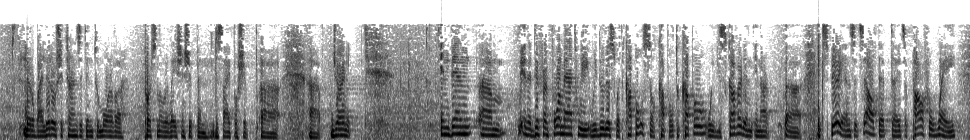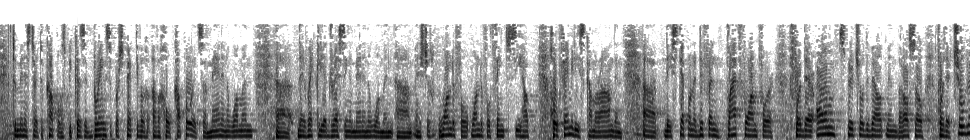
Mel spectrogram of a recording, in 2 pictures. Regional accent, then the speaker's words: Southern Bulgaria, Bulgaria; But I'm a Southerner too. I come from Southern Bulgaria

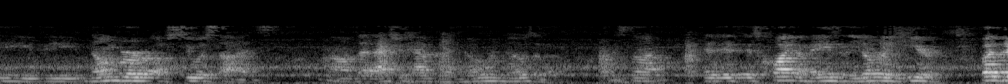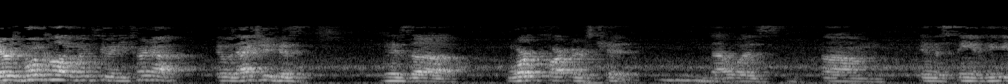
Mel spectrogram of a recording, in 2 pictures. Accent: Augusta, United States; There's a guy that I grew up in Augusta with, and he's now a police officer in that town.

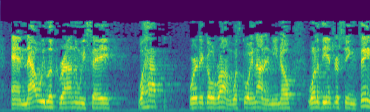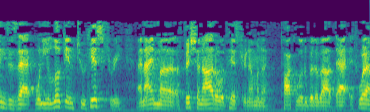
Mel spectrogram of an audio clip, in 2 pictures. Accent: Bolivia; first language Spanish; English is a second language; I went back to my home country of Bolivia. So I was born and raised there. My first language and my culture, in a sense, is actually Hispanic. I look white, but I feel Hispanic, I tell people.

